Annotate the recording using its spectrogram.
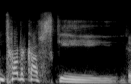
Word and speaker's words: Tartakovsky: How do you say his last name again? – Gendy Tartakovsky. – There you go. You got to say it with the accent.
